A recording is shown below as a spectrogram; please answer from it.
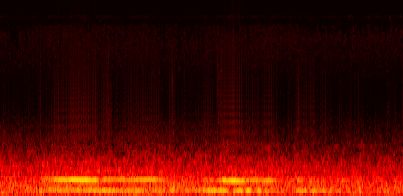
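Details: Underwater whale singing: two long, level tonal moans held together, a higher and a lower note sustained for about two seconds, pausing and then returning, over a steady deep rumble.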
